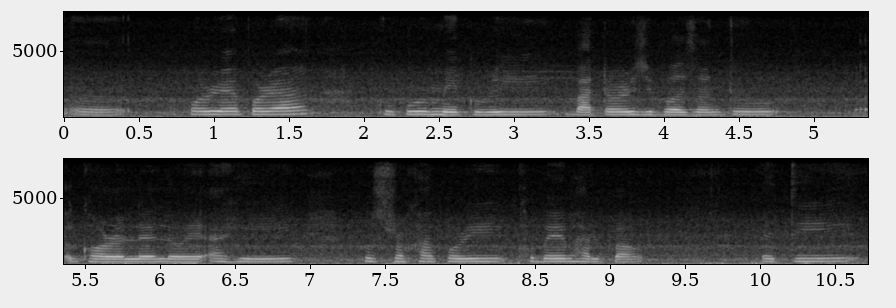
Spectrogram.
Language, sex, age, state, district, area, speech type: Assamese, female, 18-30, Assam, Sonitpur, rural, spontaneous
